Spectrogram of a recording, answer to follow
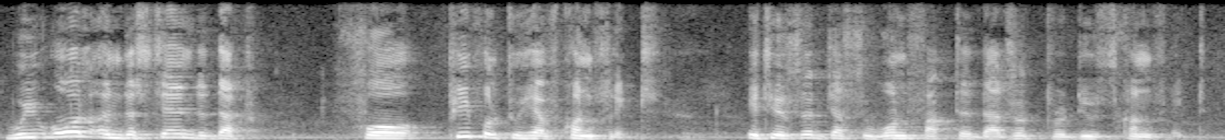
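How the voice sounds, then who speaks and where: A man from northern Senegal speaking as a panelist at a roundtable, explaining slowly and carefully with fillers and restarts. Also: on the high side, warm tone. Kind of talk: roundtable talk.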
